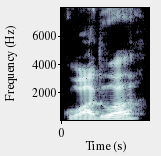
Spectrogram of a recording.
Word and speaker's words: Guadua: I want to talk to you a little bit about the uh we were talking about how do I pronounce this? The guadua?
